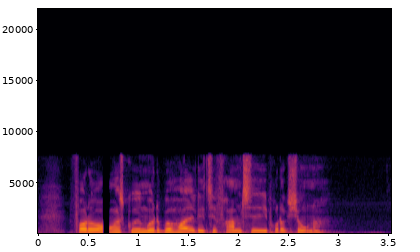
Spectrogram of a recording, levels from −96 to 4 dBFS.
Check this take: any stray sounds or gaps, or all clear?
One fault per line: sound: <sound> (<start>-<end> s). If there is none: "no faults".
sound: dropout (0.6-0.7 s)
